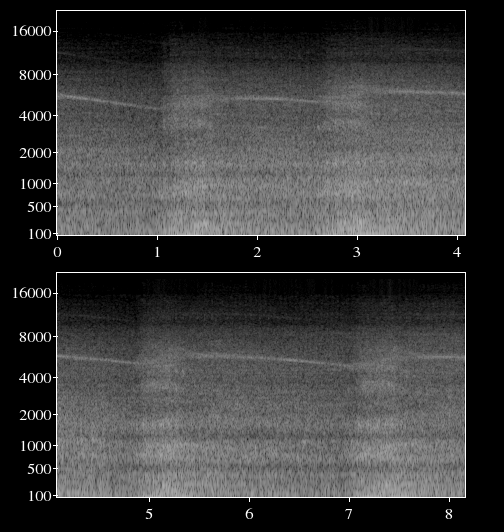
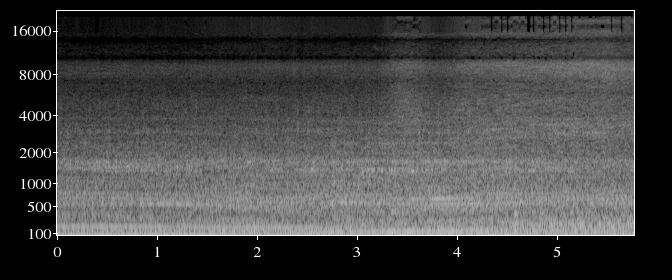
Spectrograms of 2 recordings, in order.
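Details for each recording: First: Kenworth twin-steer truck diesel, fuel pump previously stuck: climbs cleanly through four quick blips and drops back each time, revving freely in a way it could not for years; normal free revving. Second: Kenworth twin-steer truck diesel: steady even idle sitting noticeably fast without dropping back; revs held up because the PT fuel pump shaft is a bit tight.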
